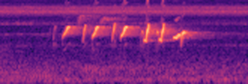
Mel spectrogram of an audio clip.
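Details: Male sooty-headed bulbul with red eyes, kept to draw wild bulbuls, pours out a rapid bubbling phrase of about eight short chirps, ending in a longer rising slurred note.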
